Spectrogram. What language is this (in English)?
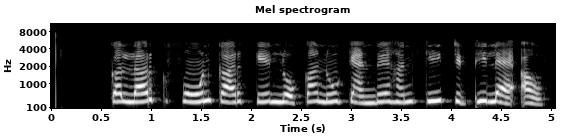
Punjabi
